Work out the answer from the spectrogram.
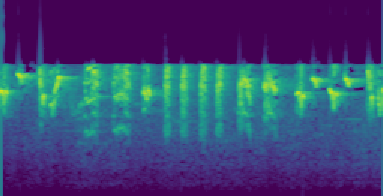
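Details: Oriental magpie-robin singing a rapid, varied stream of short whistled and harsh scratchy notes, some rising and some falling, delivered in quick bursts about every quarter second without pause.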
